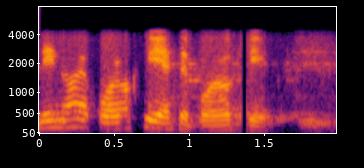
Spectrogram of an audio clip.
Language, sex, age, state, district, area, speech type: Assamese, male, 18-30, Assam, Udalguri, rural, conversation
